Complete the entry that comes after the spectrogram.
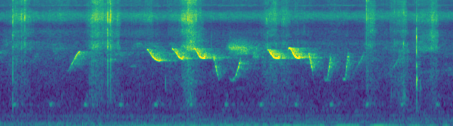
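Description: A bird calling in a run of about ten short, downward-slurred chirps from about one to five seconds in, over the rustle of grass and weeds being pushed aside by hand, with a sharp click about five and a half seconds in.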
